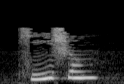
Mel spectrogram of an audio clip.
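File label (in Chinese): "提升", Mandarin Chinese; chinese-flashcards; hsk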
